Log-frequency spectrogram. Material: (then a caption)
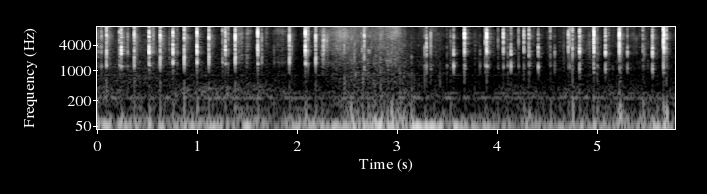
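Plastic. Long red fake nails worn over latex gloves tap and scratch a clear plastic spray bottle, partly filled with water, held in gloved hands. Rapid, sharp, bright clicks with very short decay repeat throughout. A softer, hissy scratching stretch comes in the middle before the quick tapping resumes.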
